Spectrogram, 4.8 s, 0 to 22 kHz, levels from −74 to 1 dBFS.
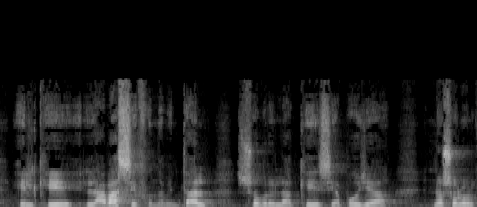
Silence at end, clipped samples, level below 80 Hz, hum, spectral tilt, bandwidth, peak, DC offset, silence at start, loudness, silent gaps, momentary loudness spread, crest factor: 0 s; under 0.1%; -68 dBFS; none; -3 dB/octave; 14 kHz; -6 dBFS; under 0.1%; 0 s; -26 LUFS; none; 13 LU; 20 dB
